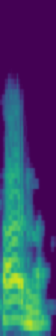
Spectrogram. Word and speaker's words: earn: Next है EARN, यहाँ पर EA का उच्चारण ए करेंगे, आर को रे लिखते हैं और एन को न, आर जो है यहाँ पे लगाएंगे अर्न।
